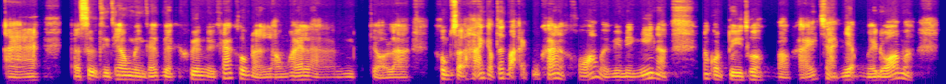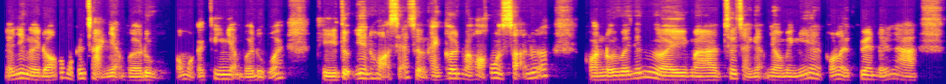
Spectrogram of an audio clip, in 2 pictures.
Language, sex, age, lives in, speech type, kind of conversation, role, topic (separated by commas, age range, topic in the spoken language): Vietnamese, male, 25-29, Vietnam, conversation, unstructured, none, Bạn nghĩ gì về việc học hỏi từ những thất bại trong cuộc sống?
